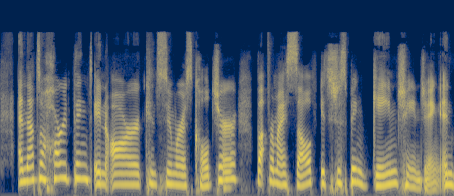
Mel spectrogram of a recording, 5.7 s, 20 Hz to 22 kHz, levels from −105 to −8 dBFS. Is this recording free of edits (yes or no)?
no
